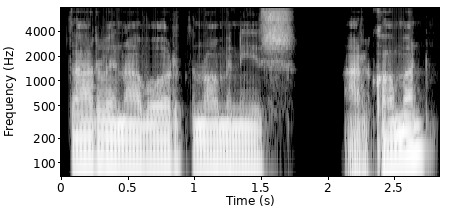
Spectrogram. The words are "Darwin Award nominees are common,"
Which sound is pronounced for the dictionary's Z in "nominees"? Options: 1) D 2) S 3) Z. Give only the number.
2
